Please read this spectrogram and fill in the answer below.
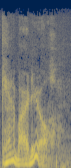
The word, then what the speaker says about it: cannabidiol: And I don't know anything about cannabidiol. I must have to be high to say it correctly, right? Cannabidiol.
